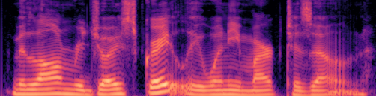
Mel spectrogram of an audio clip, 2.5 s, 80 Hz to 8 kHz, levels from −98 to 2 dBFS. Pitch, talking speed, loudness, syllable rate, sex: 140 Hz, 190 wpm, -18 LUFS, 5.6 syllables/s, male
